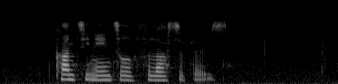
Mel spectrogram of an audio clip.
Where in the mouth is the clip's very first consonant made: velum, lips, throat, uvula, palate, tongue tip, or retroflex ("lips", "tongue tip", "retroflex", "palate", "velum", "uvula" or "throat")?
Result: velum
